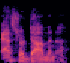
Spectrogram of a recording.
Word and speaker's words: Astro Domina: It's just Astro Domina. You added an I. Yeah, I said Domina.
